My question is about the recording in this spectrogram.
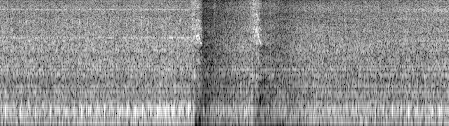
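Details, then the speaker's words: Warm wood-gas truck with an automixer idling unevenly on poor-quality wood gas after sitting off for a while: the idle lopes, then two sharp stumbles nearly stall it before it recovers. Rough running from bad gas. "now I think we're heading up for a stretch of some bad gas here so yeah since I'd had the truck off for a while that uh that's where that bad gas came from"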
